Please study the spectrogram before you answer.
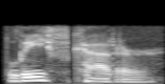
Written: leaf-cutter

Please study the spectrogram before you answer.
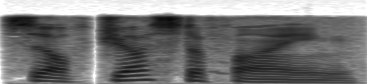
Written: self-justifying

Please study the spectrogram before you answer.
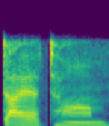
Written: diatom

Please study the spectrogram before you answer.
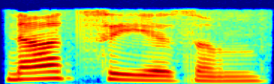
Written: Naziism

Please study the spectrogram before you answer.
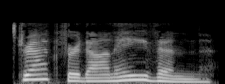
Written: stratford on avon

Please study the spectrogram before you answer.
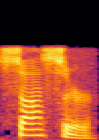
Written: saucer

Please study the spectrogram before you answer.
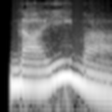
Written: naima

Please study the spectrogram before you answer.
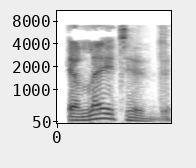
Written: elatedness

